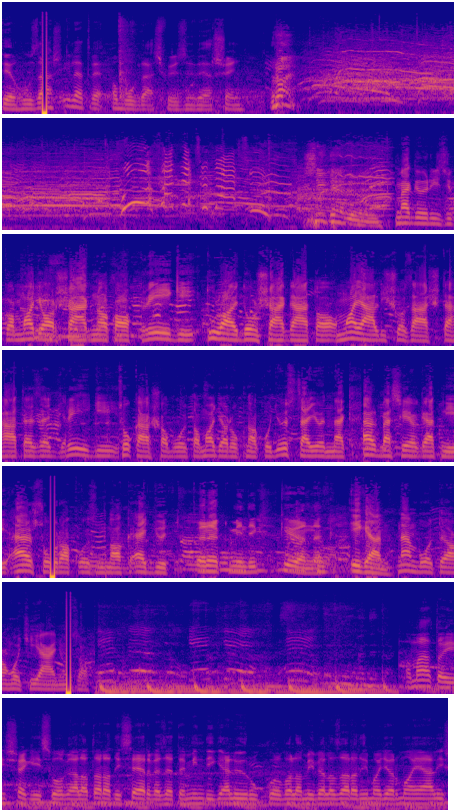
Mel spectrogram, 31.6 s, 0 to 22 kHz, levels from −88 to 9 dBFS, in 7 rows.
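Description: A calculation produced invalid numbers at full scale, pinning the output to its extreme for 40 ms blocks at 0.4, 18.56 and 23.24 s, each heard as a single loud bang.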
